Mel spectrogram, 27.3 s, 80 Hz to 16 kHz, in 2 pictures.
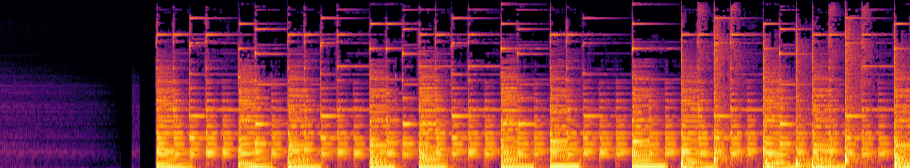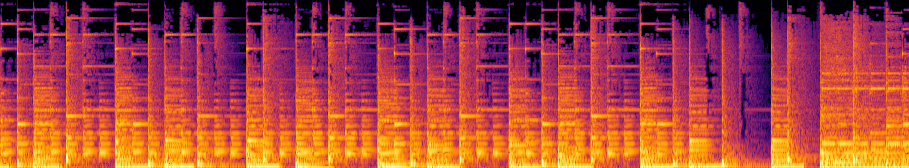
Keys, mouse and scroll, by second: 1.3 click, 3.9 click, 6.1 click, 6.9 click, 8.7 click, 9.2 click, 10.6 click, 13.2 click, 14.1 click, 17.1 click, 18.4 click, 24.4 click, 25.7 click.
